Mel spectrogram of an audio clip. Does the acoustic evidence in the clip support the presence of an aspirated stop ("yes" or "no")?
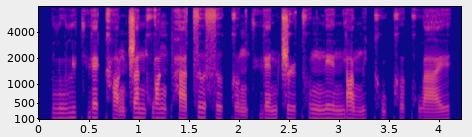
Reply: yes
